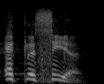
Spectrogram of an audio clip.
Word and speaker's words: ecclesia: The ecclesia.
